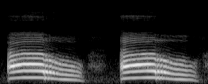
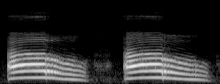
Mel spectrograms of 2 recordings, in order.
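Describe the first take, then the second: The two takes are said the same way.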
